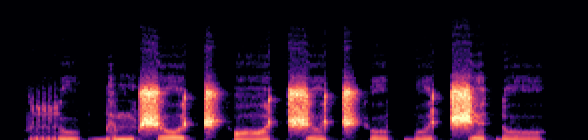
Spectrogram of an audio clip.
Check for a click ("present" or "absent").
absent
